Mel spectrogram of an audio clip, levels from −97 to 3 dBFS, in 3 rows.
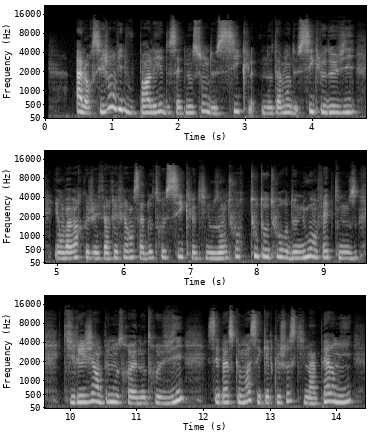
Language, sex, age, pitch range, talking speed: French, female, 20-39, 210-255 Hz, 235 wpm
